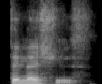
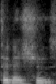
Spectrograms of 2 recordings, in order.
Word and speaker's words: tenacious: Spanish accent right perseverance and tenous is that is that well pronounced tenacious you say tenacious yeah um then you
